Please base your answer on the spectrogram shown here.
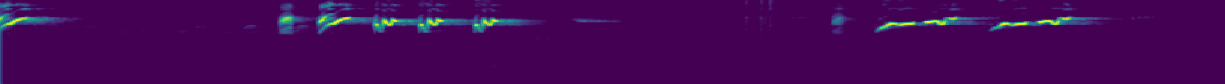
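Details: Masteran tutor track of a sooty-headed bulbul packed with fill-in phrases: a burst of sharp upslurred whistles after a quiet start, then silence, then two rising liquid warbles near the end.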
